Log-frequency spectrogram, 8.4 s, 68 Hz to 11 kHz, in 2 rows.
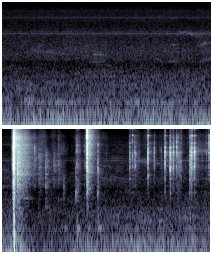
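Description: A custom PCP air rifle in 5.5 mm firing once: a single sharp crack about four and a half seconds in, with a short ring after it. Its air cylinder is nearly down to the low end of its pressure. A few lighter clicks follow over the next few seconds.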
